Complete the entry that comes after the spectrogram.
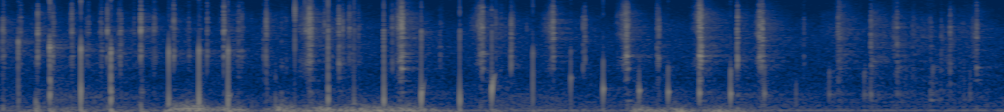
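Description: A single standard-size Itaipava aluminium beer can, hollow and probably empty, is held in both hands and tapped with fingertips and nails in front of a binaural microphone. Rapid, irregular taps produce short, dry clicks with bright metallic edges over a soft low rumble of handling. The taps thin out and grow quieter toward the end.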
